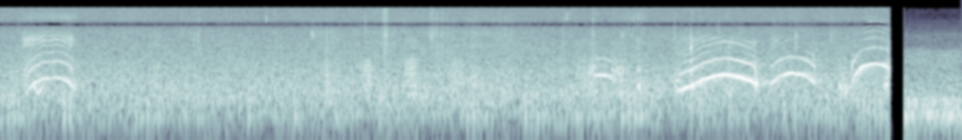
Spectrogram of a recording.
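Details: Cat mom nursing her baby kittens; one arched meow at the start, then after a pause a cluster of five or six rising-falling meows of varying length before an abrupt cut.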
